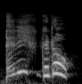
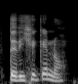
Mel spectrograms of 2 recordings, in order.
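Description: First: High-pitched mock shout at normal volume; mock yell. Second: Firme, sin gritar. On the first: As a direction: imitate a mother losing it, very high. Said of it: "tal vez llego a gritar". (grito fingido, muy agudo) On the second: Shown as a demonstration. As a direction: set a firm limit at normal volume. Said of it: "pero hablamos firme". (voz firme, sin gritar)

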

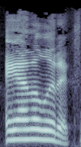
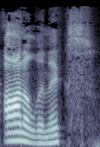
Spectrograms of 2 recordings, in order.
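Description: First: ANALYTICS with a short-A AN at the start; correct pronunciation. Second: ANALYTICS with an AH at the start, tune rising; mispronunciation demo. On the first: Co-host correcting her, demonstrating AN-alytics. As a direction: say "AN-alytics", first vowel as in cat. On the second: Co-host showing the wrong way, AH-nalytics. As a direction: say "AHN-alytics", first vowel as in father. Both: Shown as a demonstration. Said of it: "not Analytics".

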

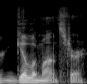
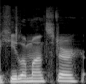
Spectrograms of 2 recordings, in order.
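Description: First: Gila said with a hard G, as in "give"; hard-G pronunciation. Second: Gila said HEE-la, with a breathy H for the G; Spanish-style pronunciation. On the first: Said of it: "or Gila monster?". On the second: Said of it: "do you say Gila monster or". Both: Shown as a demonstration.

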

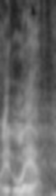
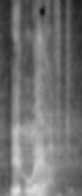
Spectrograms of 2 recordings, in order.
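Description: First: Said in the usual way. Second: A louder, ringing cry; loud triumphant shout. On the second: Acted. Preacher proclaiming the spirit gone, loud shout.

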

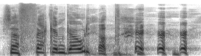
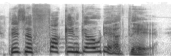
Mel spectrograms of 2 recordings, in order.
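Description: First: "feckin'" said Scottish with a short e as fecking, much higher and slow; high Scottish child voice saying "feckin'" instead of fucking; "feckin'" in a Scottish accent, slow and childlike. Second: Put-on much higher Scottish kid voice, hamming it up; Scottish accent, high child's voice, "fucking" said in full. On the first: Retold or imitated. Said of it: "'Cause they say feck". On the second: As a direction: play a cheeky little Scottish child saying "fucking" plainly as an English swear. Quoting Scottish kids cussing.

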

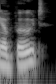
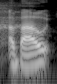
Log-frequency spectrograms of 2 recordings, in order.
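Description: First: "a boot" with a long oo vowel; exaggerated Canadian "aboot". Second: "about" with an open ow, rhyming with out; normal "about". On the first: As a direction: say "a boot" for about, rhyming with suit. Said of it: "I don't say a boot". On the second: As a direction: say "about" with a clear ow diphthong. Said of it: "Am I saying a boot". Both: Shown as a demonstration.

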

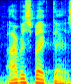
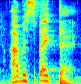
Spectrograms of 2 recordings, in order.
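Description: First: Said in the usual way. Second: Respect said high and punched; emphatic high respect. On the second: Real, not acted.

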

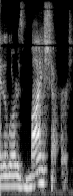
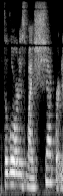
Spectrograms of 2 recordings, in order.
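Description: First: "my" pushed up and held, the rest light; stress on my. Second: "Lord" punched, then falling away; stress on Lord. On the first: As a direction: hit "my" as if claiming him. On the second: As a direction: land hard on "Lord". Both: Shown as a demonstration. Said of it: "each time emphasize a different word".

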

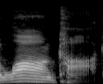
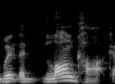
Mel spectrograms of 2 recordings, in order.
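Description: First: Longcock with an open AH, lɑŋkɑk; Longcock, flat ah vowel; American Longcock. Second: Longcock with a rounded O, lɔŋkɑk; Longcock, long O rounded; British Longcock. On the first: Showing the American way to say Longcock. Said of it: "It's more like A, A H N". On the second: A Brit showing his own Longcock. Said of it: "pronounce the O like a hard O". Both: Shown as a demonstration.

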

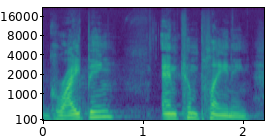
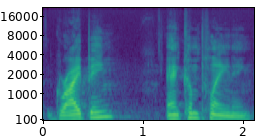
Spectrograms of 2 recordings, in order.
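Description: Both takes have the same delivery.

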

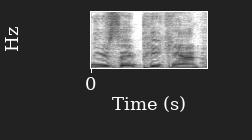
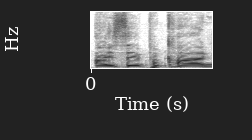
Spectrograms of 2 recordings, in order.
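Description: First: Pecan said as PEE-can, flat a; "pecan" as pee-KAN with a short flat a; his pecan. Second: Pecan said as peh-KAHN, stress on the second syllable, broad ah; "pecan" as puh-KAHN, long ah at the end; own pecan. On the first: To her friend, mimicking how he says it: pecan as pee-KAN. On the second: To her friend, showing how she says it: pecan as puh-KAHN. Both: Shown as a demonstration.

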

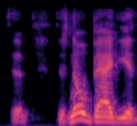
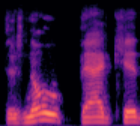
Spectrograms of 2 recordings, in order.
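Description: First: "no" slowed, words spaced out; slow emphatic "no" in "There's no bad Yid"; stress on no. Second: "no" drawn out and slowed; slow emphatic "no" in "There's no bad kid"; stress on no. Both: Shown as a demonstration. Teacher driving home key point.

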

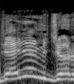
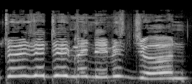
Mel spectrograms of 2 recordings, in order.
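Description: First: Put-on high Indian accent, quicker "My name is John"; snappy Indian accent. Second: Put-on high, slow Indian accent on "My name is John"; drawn-out Indian accent, mocking the new name. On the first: Guy with Indian accent repeats his new name, high. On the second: Guy with Indian accent claims the name John, slow and high. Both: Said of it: "With the accent".

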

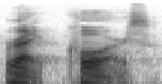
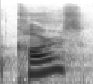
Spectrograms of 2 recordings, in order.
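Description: First: "Coors" now said with the or of doors; "Coors" rhyming with doors, low and quiet; corrected pronunciation. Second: "Cars" said with an open ah vowel, like cars; "Cars" instead of Coors, vowel as in car; mispronounced Coors. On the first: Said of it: "Rhymes with doors". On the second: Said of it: "How do you pronounce it again?". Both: Real, not acted.

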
